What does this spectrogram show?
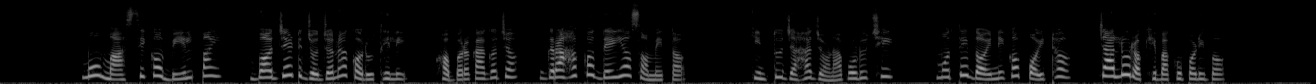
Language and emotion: Odia, sad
